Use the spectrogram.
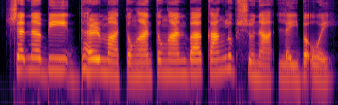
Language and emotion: Manipuri, neutral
